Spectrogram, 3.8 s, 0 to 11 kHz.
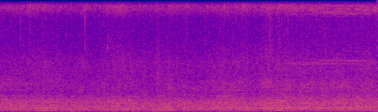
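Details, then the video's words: Honey bees around their hive, which sits 25 to 30 feet up a tree just outside a back door, filmed close up; a continuous low droning buzz with faint higher whines of single bees passing. "Honey Bees"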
